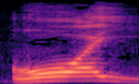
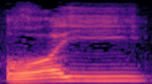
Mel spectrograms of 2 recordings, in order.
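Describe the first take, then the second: First: غوي with an added w glide, slow; wrong glide demo. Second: غي said cleanly with no w glide; correct غي. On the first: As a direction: show the mistaken غوي. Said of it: "ما تنفع". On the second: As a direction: model the plain غي. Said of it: "صح يا شيخ أحمد". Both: Shown as a demonstration.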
